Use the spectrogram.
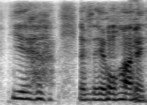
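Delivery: put-on keen, thrilled tone. Mocking the other speaker's answer: imitating an excited reply. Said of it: "Why do you sound like you got excited?".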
